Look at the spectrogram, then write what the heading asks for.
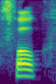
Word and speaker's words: folk: feel like at least the way I learned how to pronounce it in English I didn't really pronounce the L but in Norwegian you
